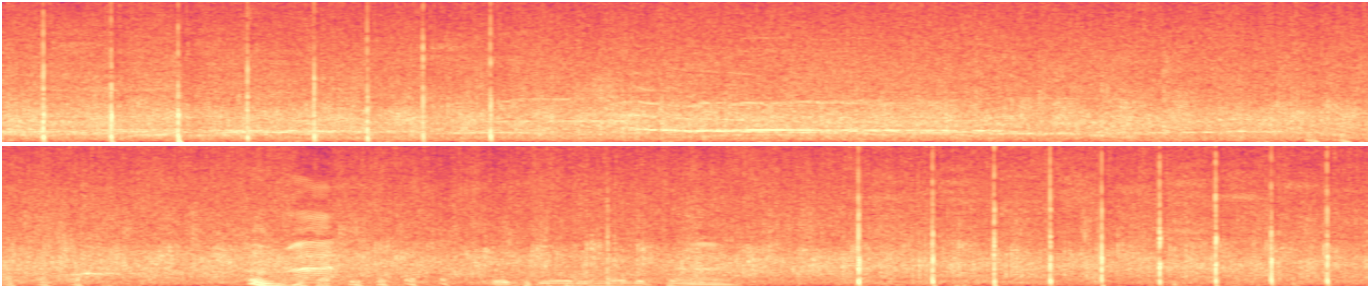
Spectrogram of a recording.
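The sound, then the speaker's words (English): Audience at San Jose Cathedral of Faith church standing to applaud a welcome for Brian Welch, founder of Korn: sustained, dense clapping with sharp individual claps standing out, and a voice speaking over it midway. “I invite you to stand with me, please, and I want us to give a great big San Jose Cathedral of Faith welcome to Brian Welch.”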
